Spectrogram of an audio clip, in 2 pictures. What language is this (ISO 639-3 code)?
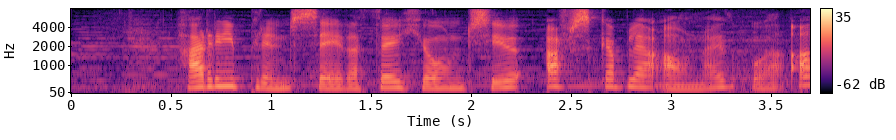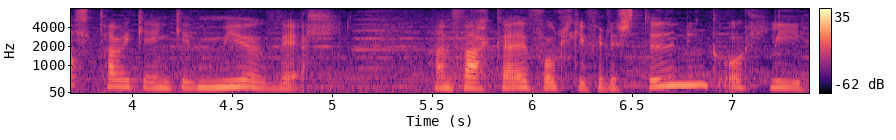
isl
